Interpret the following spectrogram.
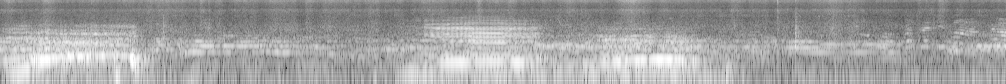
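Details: Cows at feeding time in a cowshed; a moo in the first second, then a long strong moo rising and falling around five seconds followed by another near seven, with steady mechanical-sounding hum behind.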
